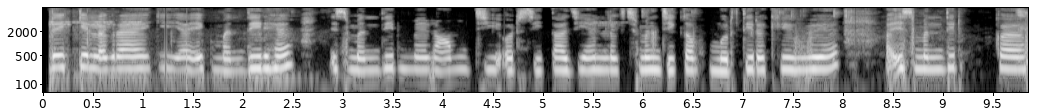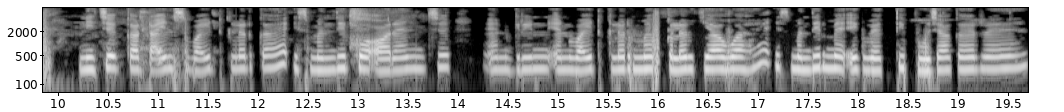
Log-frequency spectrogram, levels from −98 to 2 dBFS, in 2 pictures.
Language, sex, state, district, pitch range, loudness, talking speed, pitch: Hindi, female, Jharkhand, Sahebganj, 225-245 Hz, -16 LUFS, 180 wpm, 235 Hz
